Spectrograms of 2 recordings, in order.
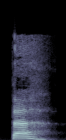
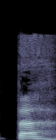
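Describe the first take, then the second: First: The h is soft and relaxed. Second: The same.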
